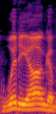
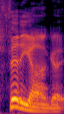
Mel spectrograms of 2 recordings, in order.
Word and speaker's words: Whitianga: Club and it does it looks like whitianga but Hamish if I'm correct it's pronounced fidianga in Maori is that right with an F the W that's correct that's a very good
